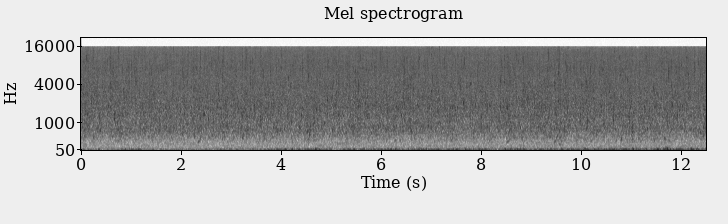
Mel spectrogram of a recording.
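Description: A fast stream rushes and gurgles over rocks close by.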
